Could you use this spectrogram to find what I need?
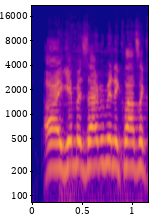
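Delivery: fast, high, loud sign-off to chat; hyped outro. Acted. Streamer hyping chat during the end-of-stream sign-off, fast and loud. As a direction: rattle off shoutouts like a hype host.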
